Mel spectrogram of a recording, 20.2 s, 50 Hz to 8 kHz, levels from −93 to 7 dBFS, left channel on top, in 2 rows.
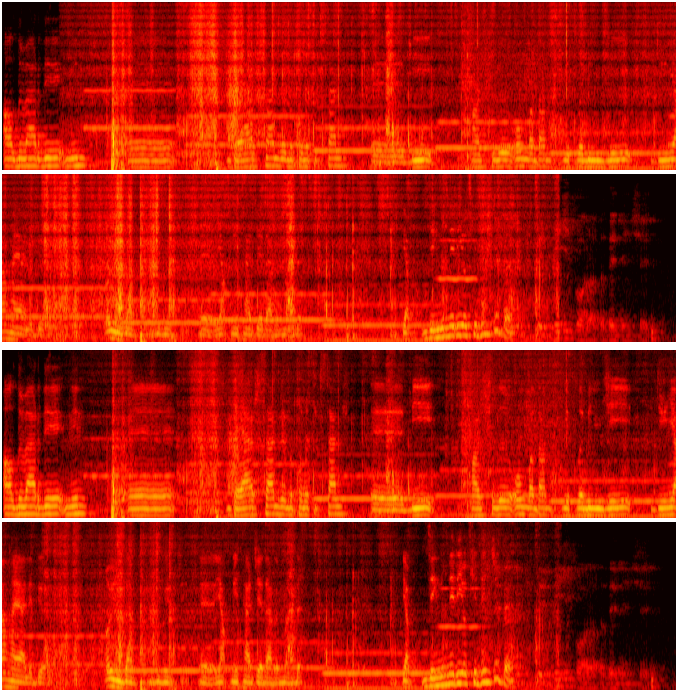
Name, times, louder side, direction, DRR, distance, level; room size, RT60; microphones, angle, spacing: voice 1, 0.0-1.3 1.9-2.6 3.4-5.2 5.5-6.5 7.0-9.5 9.7-10.8 11.6-14.6 16.1-17.8, right 3 dB, 65° right, 0.8 m, -34 dB
sound 1, 0.9-18.5, left 5 dB, 80° left, 1.2 m, -39 dB
sound 2, 1.2-17.2, left 1 dB, 35° left, 5.4 m, -43 dB
Bathtub (filling or washing) / Splash splatter, 6.5-11.5 11.7-11.8, right 1 dB, 35° right, 6.4 m, -51 dB
voice 2, 16.3-19.9, left 2 dB, 15° left, 4.4 m, -54 dB
25.0 x 15.5 x 8.0 m
head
